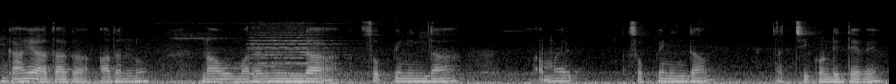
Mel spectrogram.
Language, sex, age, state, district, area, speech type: Kannada, male, 18-30, Karnataka, Davanagere, rural, spontaneous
